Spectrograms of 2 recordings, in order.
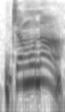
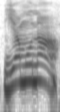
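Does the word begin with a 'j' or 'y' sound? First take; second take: j; y. First: The word begins with a 'j' sound. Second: The word begins with a 'y' sound. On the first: The speaker calls it wrong. "पहले number पर अशुद्ध शब्द" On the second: The speaker calls it right. "फिर उनका शुद्ध उच्चारण"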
